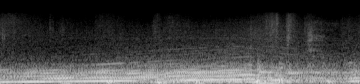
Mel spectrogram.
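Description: A 2024 Hyundai Elantra N turbo four-cylinder engine revs hard and close, its pitch climbing and settling in a throaty, continuous roar with no voices.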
